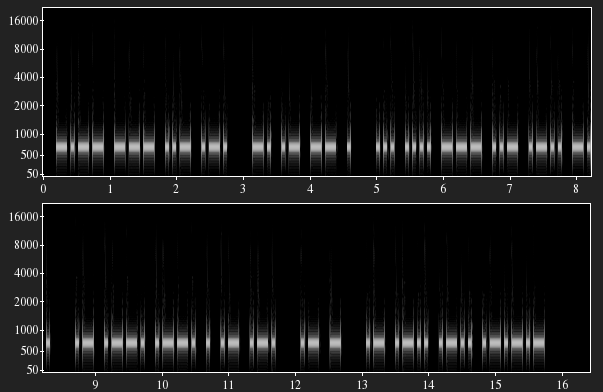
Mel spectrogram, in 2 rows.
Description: Morse code, heard as a keyed tone, about 22 wpm, 700 Hz. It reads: YOUR NAME SHOULD APPEAR AT ALL.
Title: Sentences from Top 1000 Words - Review Part 2 - 22wpm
